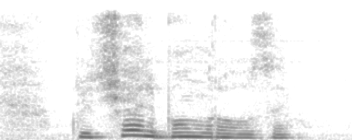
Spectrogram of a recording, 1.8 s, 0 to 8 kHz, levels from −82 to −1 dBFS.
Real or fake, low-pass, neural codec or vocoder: real; 7.2 kHz; none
